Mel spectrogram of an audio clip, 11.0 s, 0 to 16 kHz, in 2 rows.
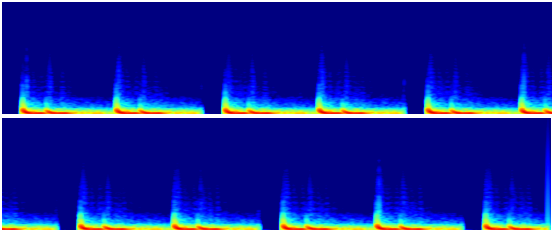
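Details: Beating heart sound recording for relaxation: steady, deep lub-dub thumps at about 60 beats a minute with brief silences between beats.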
